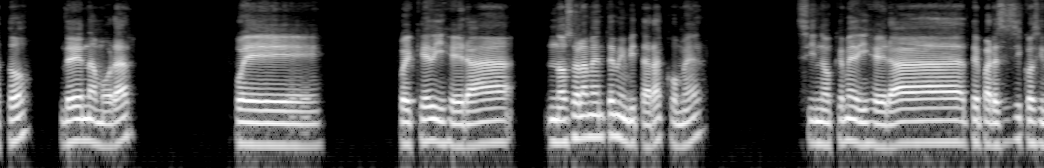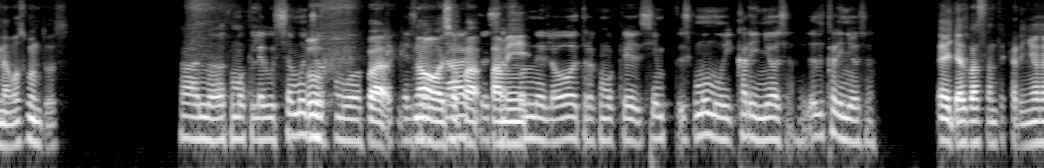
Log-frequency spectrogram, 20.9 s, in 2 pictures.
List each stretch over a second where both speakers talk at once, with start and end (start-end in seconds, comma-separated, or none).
13.5-15.8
